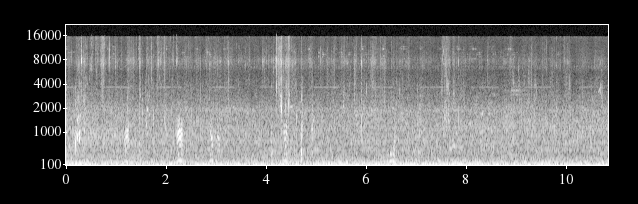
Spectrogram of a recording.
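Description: Near silence: a faint steady low rumble with a few faint, scattered clicks and small sounds.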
